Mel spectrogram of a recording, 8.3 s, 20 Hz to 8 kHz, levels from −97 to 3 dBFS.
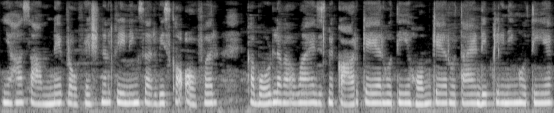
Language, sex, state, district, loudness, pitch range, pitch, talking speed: Hindi, female, Madhya Pradesh, Dhar, -15 LUFS, 200-215 Hz, 205 Hz, 180 wpm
